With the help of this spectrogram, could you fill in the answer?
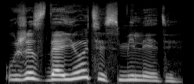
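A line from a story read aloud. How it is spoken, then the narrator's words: Deep bass, not breathless. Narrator (Russian): пробасил он, совершенно не запыхавшись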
